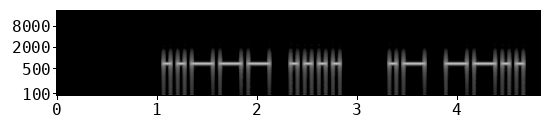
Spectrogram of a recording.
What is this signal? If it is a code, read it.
Morse code, heard as a keyed tone, about 17 wpm, 700 Hz. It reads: 2H AZ
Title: Winter Field Day Exchanges 17wpm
